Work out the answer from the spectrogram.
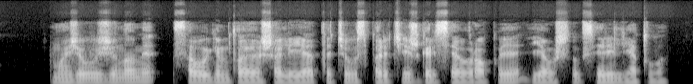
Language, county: Lithuanian, Klaipėda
